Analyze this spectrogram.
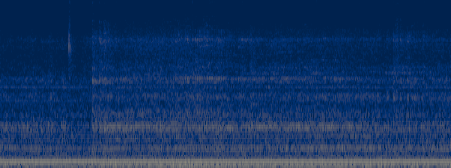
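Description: Steady hum of a hot-air rework station's blower running, with a low drone underneath; a faint click about a second in, after which a higher steady whine joins the hum.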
